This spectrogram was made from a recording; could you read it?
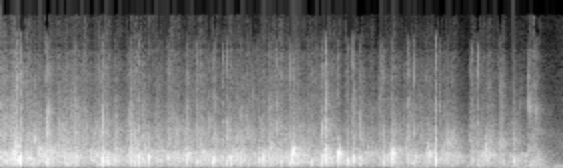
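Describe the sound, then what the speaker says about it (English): An audience at a panel event gives a sustained burst of applause, dense clapping that holds steady and then tapers off slightly at the end. "let's give a round of applause to our panelists"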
